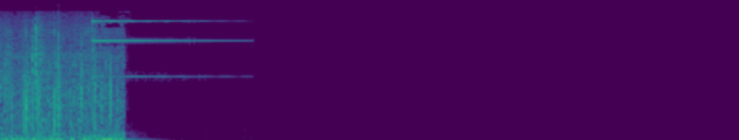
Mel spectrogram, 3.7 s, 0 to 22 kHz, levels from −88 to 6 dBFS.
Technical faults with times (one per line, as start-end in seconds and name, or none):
0.93-1.00 burst of packet loss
